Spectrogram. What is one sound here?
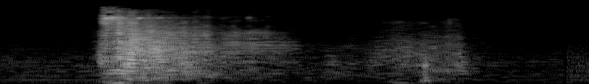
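Paper flaps and whooshes through the air.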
